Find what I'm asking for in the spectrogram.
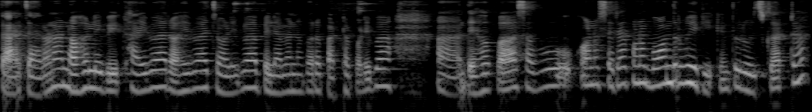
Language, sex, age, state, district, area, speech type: Odia, female, 45-60, Odisha, Kendujhar, urban, spontaneous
